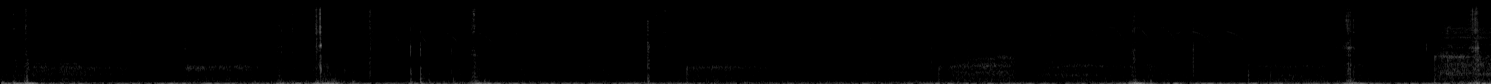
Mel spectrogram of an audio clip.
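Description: Hunting knife shaving curls off a fresh green stick: a series of short cuts and clicks, a second or more apart, with soft rustles in between. Birds chirp faintly in the background.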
